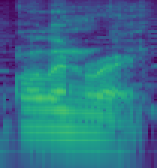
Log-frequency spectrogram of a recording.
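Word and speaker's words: Olinray: y yep sure yes you just need to know how to say it all and Ray and we're we're we're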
